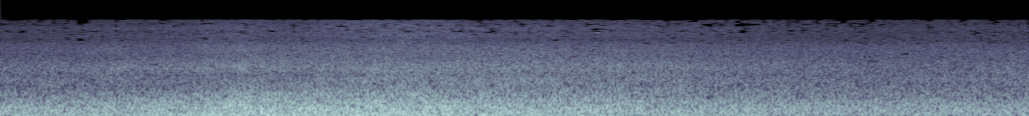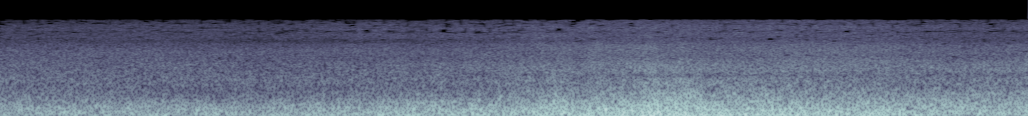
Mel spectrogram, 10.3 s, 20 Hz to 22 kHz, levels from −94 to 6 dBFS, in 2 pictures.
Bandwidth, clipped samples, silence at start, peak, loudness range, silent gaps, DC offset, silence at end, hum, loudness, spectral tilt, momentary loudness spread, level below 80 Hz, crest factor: 11.5 kHz; under 0.1%; 0 s; -2 dBFS; 7 LU; none; under 0.1%; 0 s; none; -20 LUFS; -6.5 dB/octave; 9 LU; -26 dBFS; 18 dB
